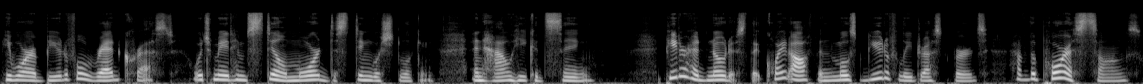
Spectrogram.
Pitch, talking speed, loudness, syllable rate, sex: 200 Hz, 175 wpm, -18 LUFS, 5.0 syllables/s, female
